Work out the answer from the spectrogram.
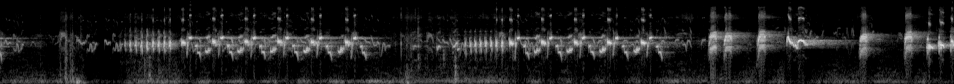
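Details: Sooty-headed bulbul in chatty song, an original recording with no mimicked inserts, meant to lure wild bulbuls for trapping: long, rapid, rattling chatters, then a string of loud, sharp chirps.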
